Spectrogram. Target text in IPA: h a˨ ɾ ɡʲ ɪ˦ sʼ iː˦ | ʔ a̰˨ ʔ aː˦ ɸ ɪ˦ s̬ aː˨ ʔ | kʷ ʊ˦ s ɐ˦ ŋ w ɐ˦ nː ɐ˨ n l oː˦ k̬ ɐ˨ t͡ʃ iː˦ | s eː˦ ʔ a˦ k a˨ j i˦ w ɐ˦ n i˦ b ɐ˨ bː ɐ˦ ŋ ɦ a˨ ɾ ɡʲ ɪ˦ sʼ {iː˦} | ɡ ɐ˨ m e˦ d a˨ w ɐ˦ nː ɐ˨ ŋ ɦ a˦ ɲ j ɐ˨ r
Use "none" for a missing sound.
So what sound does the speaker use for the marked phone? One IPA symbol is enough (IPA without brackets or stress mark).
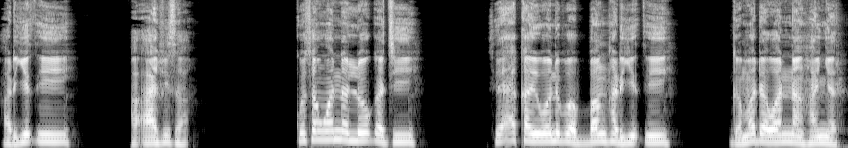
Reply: iː˦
